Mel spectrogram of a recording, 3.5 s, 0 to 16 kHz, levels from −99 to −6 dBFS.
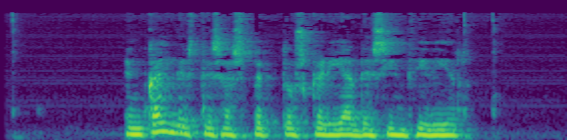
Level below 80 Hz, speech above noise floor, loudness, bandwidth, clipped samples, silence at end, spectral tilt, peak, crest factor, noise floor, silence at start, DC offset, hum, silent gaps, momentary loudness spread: -58 dBFS; 46 dB; -24 LUFS; 11.5 kHz; under 0.1%; 0.6 s; -6.5 dB/octave; -8 dBFS; 16 dB; -69 dBFS; 0.8 s; under 0.1%; none; none; 6 LU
